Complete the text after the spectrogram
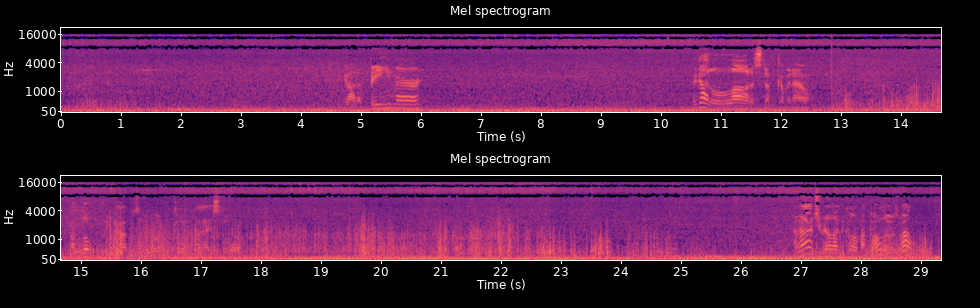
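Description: Tuned cars drive slowly past with deep exhaust rumbles.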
